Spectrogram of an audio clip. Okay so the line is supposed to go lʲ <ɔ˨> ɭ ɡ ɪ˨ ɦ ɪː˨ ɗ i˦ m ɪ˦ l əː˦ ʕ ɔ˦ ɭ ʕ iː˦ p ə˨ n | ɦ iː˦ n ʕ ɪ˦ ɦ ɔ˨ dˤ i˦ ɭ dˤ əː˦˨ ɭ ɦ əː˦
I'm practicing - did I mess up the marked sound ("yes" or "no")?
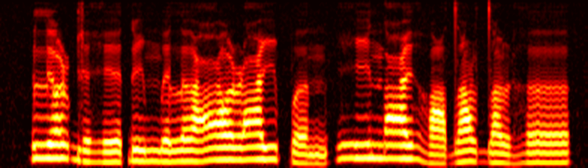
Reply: yes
